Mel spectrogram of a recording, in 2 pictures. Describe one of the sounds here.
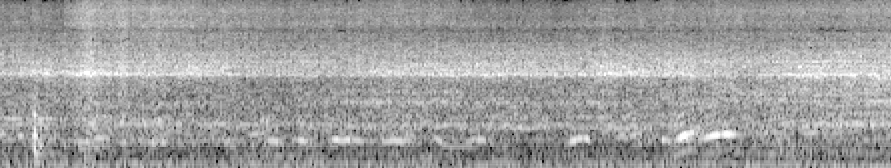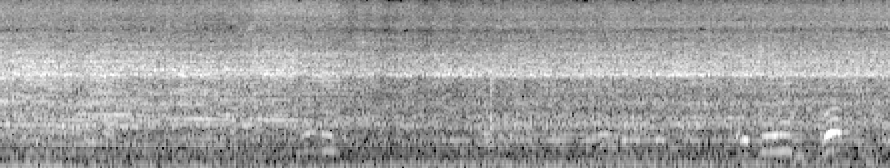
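A band saw whines steadily as it cuts through a large log.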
